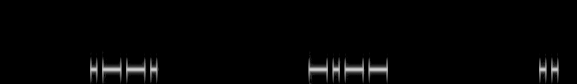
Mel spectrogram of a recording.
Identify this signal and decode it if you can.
Morse code, heard as a keyed tone, about 20 wpm, spaced as for 5 wpm, 700 Hz. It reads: PYI
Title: 243 Lesson 39e - Letter z - Three Characters 20wpm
